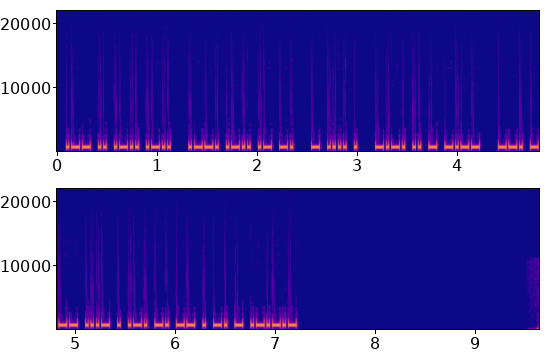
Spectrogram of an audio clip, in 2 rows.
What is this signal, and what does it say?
Morse code, heard as a keyed tone, about 44 wpm, 700 Hz. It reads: WILL PLAN THE CITY GOVERNMENT.
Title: Sentences from Top 1400 Words 45wpm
